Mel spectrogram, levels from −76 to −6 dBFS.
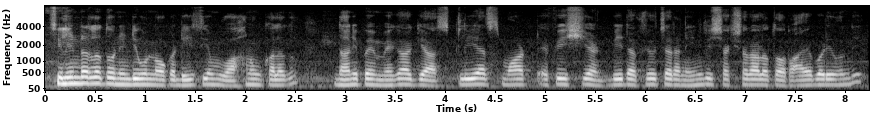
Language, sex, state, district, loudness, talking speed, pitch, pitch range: Telugu, male, Telangana, Mahabubabad, -17 LUFS, 155 wpm, 150 Hz, 140-155 Hz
